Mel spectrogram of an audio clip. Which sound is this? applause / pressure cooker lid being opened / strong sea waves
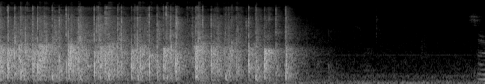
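applause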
